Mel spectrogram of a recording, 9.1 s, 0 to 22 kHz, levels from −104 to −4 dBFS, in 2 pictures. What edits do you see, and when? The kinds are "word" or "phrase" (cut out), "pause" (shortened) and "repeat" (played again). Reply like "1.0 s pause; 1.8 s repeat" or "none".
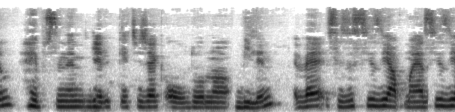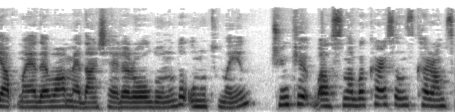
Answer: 4.2 s repeat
